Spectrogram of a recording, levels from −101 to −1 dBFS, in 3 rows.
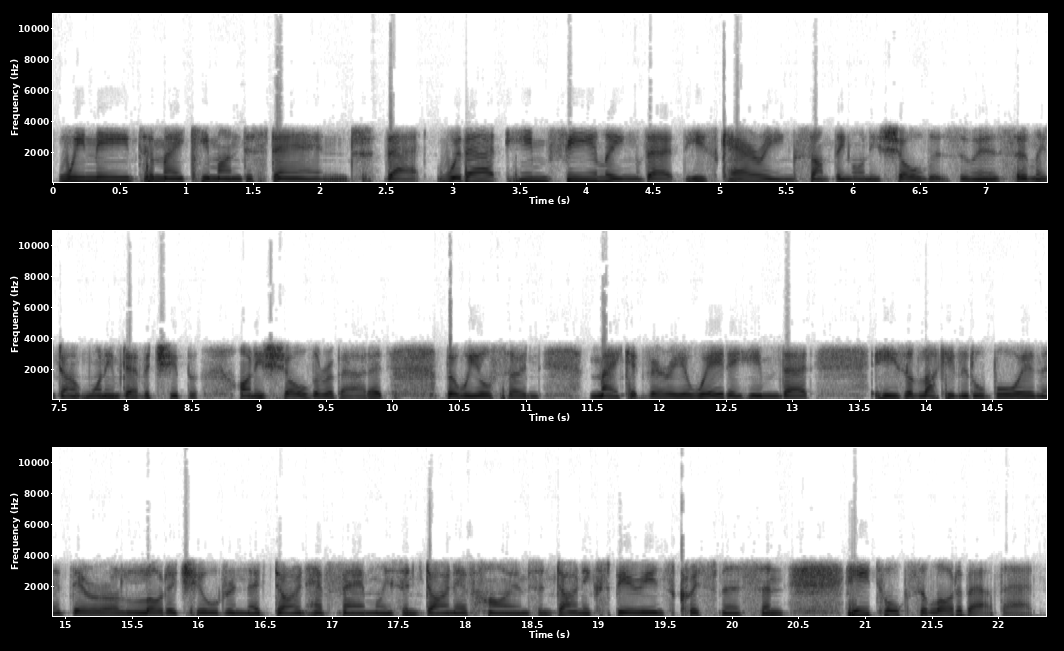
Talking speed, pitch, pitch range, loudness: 195 wpm, 160 Hz, 145-175 Hz, -17 LUFS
